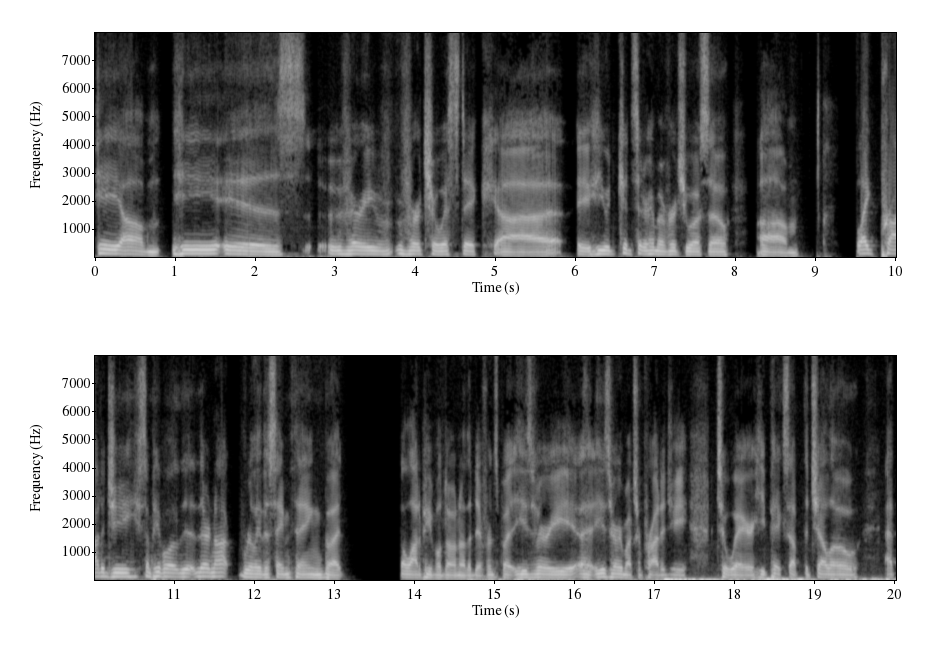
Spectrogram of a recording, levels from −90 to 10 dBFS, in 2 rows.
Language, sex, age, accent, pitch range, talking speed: English, male, 20-39, American, 105-130 Hz, 155 wpm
